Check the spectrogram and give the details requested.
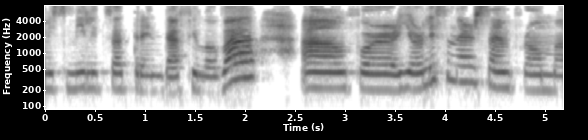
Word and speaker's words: Militsa Trendafilova: Yes, my name is Militsa Trendafilova.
